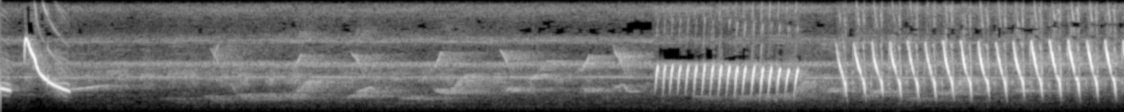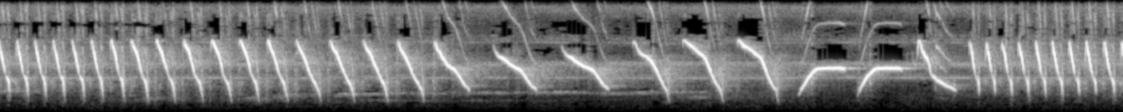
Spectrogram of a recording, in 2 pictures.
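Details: Tutor recording of canary song for training juveniles and stimulating quiet birds: a single falling whistle, faint twittering, a buzzy burst, then a long fast trill of crisp downsweeping notes that gradually slows into spaced, sharper falling whistles.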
